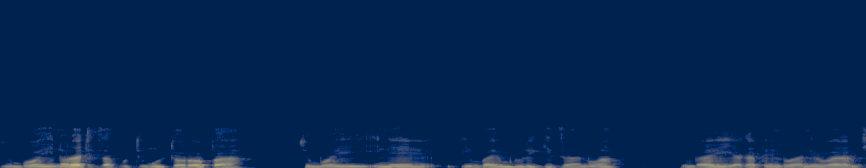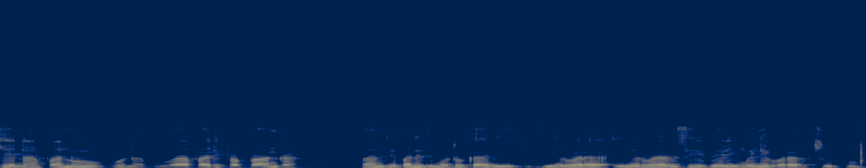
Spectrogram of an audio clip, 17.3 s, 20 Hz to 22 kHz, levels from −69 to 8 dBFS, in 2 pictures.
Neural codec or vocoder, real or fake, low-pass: none; real; 5.4 kHz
